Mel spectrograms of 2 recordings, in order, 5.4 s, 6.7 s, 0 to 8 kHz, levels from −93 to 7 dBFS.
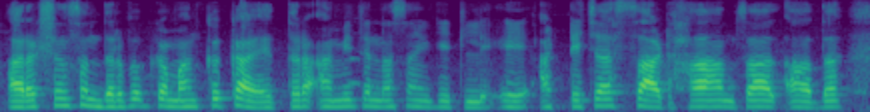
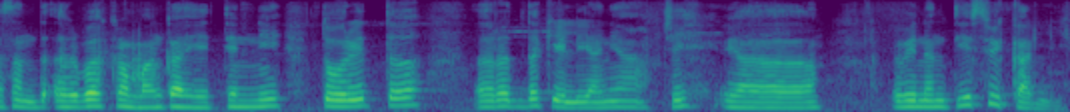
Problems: background sounds at intervals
